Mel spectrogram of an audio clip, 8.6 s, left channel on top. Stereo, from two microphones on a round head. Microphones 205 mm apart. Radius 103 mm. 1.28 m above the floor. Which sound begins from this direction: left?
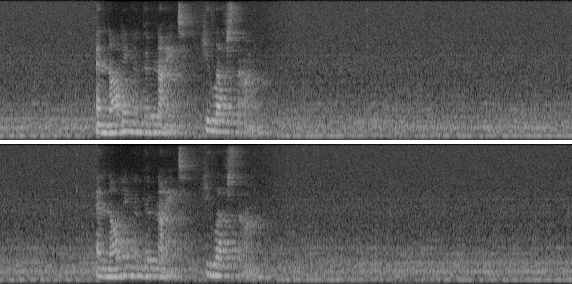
A woman speaking, at 1.4 s.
